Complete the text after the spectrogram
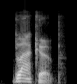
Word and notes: blackcap: British English

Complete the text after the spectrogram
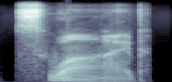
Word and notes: swipe: British English

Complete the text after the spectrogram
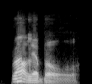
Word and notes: rollerball: British English

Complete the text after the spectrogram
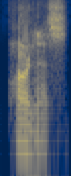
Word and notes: harness: American English

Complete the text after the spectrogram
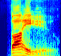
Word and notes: bayou: American English

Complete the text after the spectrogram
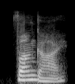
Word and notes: fungi: Indian

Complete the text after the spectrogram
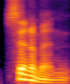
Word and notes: cinnamon: American English

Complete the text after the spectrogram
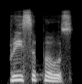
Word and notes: presuppose: Indian

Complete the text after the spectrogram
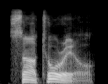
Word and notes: sartorial: British English

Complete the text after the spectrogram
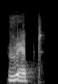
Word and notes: repped: Indian

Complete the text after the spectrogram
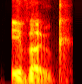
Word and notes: evoke: British English

